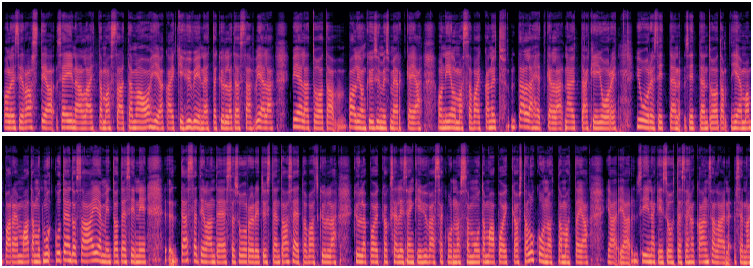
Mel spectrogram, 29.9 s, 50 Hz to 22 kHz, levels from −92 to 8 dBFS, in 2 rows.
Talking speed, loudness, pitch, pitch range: 115 wpm, -18 LUFS, 180 Hz, 175-190 Hz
